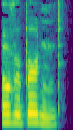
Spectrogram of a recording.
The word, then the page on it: overburdened: British English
